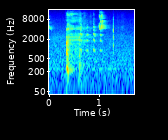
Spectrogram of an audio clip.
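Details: A male pet parrot, unusually chatty and being offered hard-boiled egg, gives a quick laugh: about five short, raspy, nasal notes over one second, the first loudest, then a single thin chip.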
